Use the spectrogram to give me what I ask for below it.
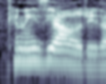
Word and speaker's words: kinesiology: Did I say it wrong? Kinesiology. – Kinesiology. – Kinesiology, that's correct.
